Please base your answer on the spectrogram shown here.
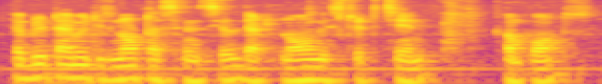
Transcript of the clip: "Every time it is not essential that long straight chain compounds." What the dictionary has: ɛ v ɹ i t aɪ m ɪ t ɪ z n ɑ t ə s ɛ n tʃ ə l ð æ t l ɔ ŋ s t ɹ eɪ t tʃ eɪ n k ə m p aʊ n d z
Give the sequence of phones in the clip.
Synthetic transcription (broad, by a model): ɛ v ɹ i t aɪ m ɪ t ɪ z n ɑ t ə s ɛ n s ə l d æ t l ɔ ŋ s t eɪ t tʃ eɪ n k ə m p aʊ n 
